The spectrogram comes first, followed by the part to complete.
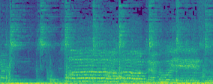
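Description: Group singing of a Sadri wishing song over a steady beat, with tambourine-like jingling percussion and a strong low drum.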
